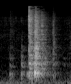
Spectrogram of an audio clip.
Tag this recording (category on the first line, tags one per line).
Sound effects > Objects / House appliances
kitchen
pan
lid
